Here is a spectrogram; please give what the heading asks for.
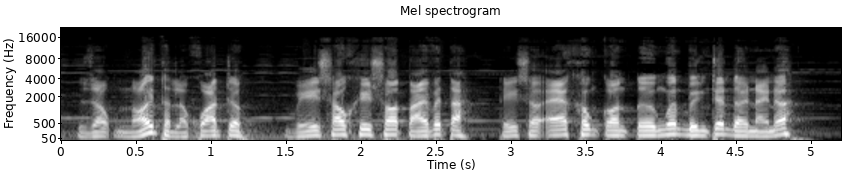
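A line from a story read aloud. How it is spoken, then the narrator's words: Cold scoffing laugh. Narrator (Vietnamese): Bắc Hải lại cười nhạt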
